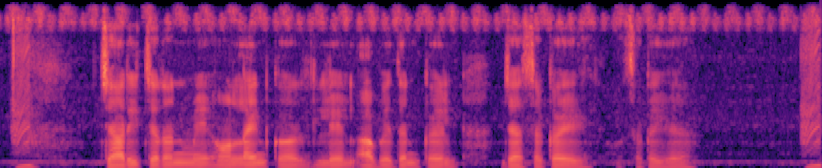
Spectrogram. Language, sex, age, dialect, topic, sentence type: Maithili, male, 36-40, Eastern / Thethi, banking, statement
